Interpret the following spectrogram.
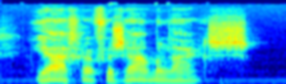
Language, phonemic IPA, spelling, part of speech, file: Dutch, /ˌjaɣərvərˈzaməlars/, jager-verzamelaars, noun, Nl-jager-verzamelaars.ogg
- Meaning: plural of jager-verzamelaar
